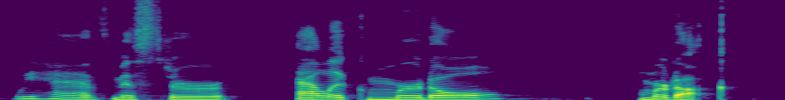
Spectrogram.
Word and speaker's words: Murdaugh: have Mr Alec Myrtle Murdoch they say it Murdoch spelled like Myrtle so I what I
